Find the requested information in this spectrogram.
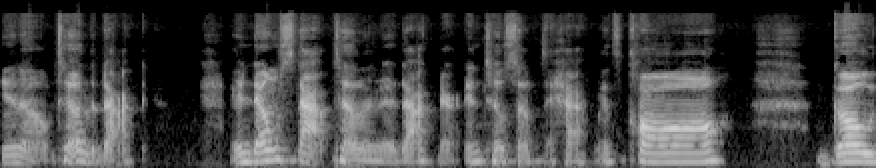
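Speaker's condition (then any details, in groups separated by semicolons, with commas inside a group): Cerebral palsy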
